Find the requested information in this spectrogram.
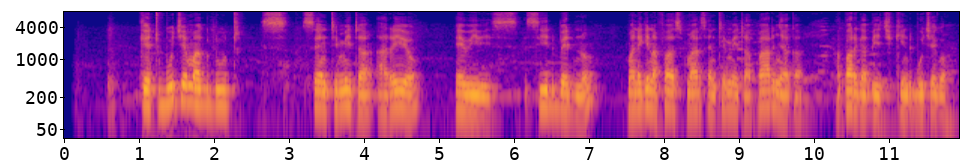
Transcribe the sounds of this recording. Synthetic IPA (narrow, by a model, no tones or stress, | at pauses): ketbut͡ʃemaɡdut | sɛntimɪtaaɾɪjɔ | ewi | sidbɛdno | manɛɡɪnafasmarsɛntɪmɪtaparɲakaːpaɾɡabit͡ʃkindbut͡ʃeɡɔ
